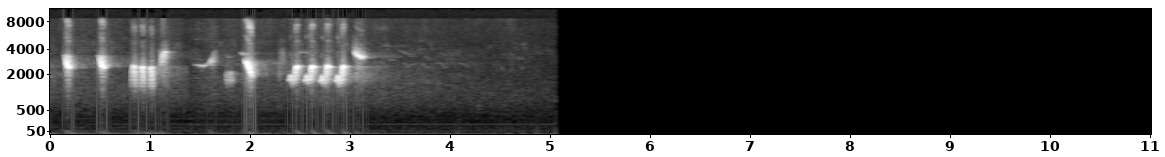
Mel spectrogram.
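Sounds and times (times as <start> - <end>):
bird chirping: 0.0 - 5.1.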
